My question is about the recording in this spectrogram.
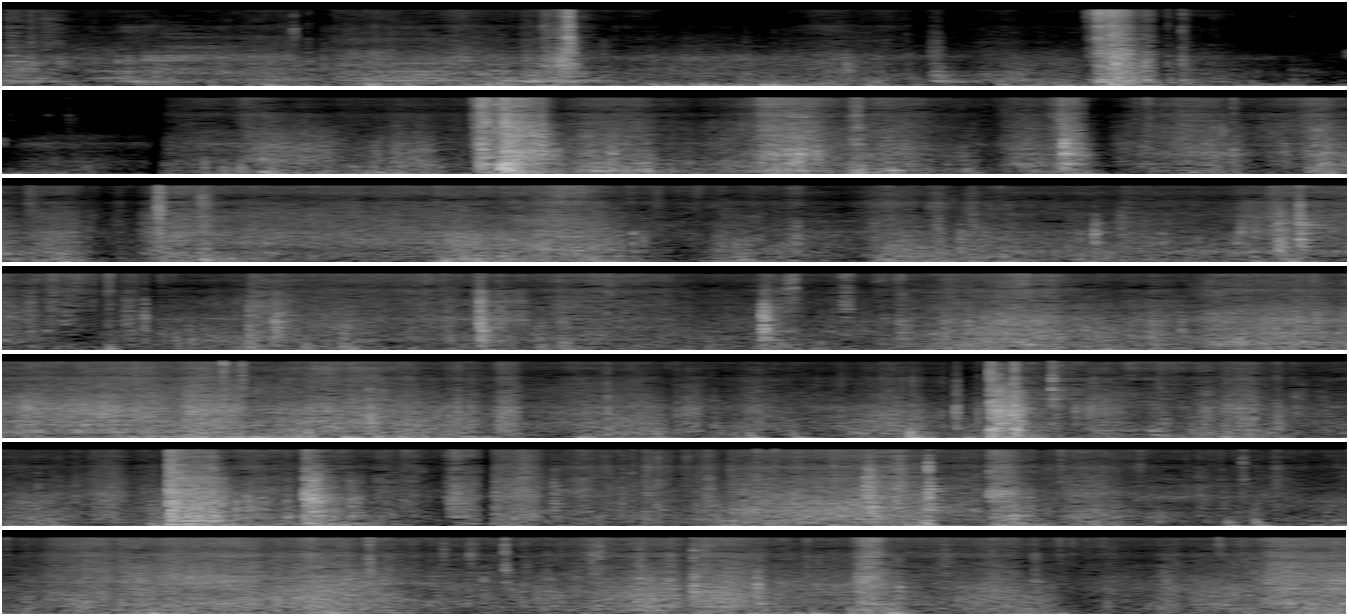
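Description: Footsteps crunching in snow with irregular sharp knocks and scrapes as a person moves about and handles an aluminium ladder against a snow-covered roof edge.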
